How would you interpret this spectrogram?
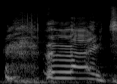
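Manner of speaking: high hammed-up cry about the light; mock blinded. Interviewer teasing the actor about the light, high mock cry. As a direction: shriek like a vampire in sunlight.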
